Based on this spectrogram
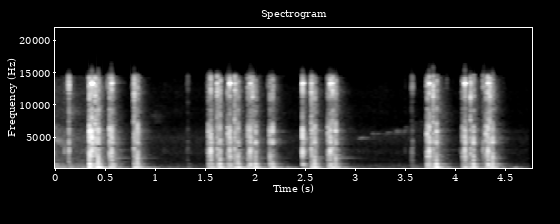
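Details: Nissan car starter removed by an auto electrician, bench-tested on a computer power supply: loud sharp clatter in bursts of rapid clicks with quiet gaps; the solenoid chatters instead of engaging cleanly, suspected solenoid fault, not confirmed.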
